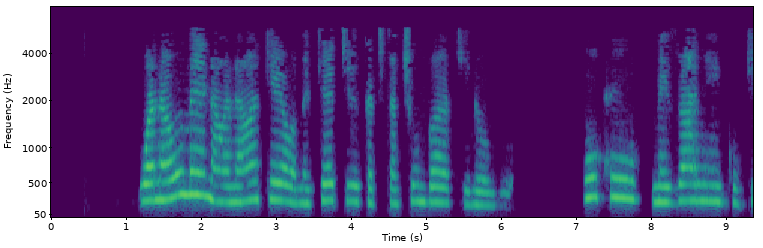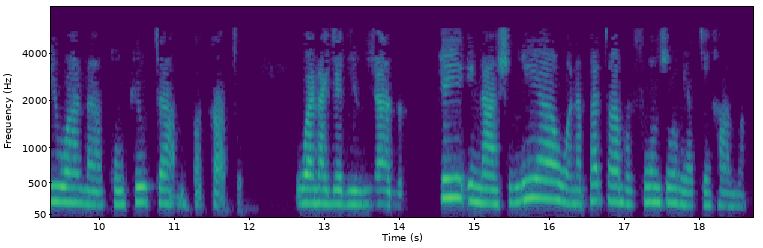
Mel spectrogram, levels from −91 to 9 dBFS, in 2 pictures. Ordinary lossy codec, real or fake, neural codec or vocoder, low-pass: MP3, 24 kbps; fake; codec, 16 kHz, 1.1 kbps, Voila-Tokenizer; 7.2 kHz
